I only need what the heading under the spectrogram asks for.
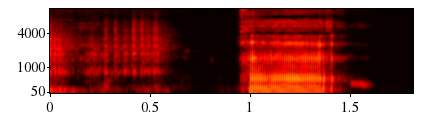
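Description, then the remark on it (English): A short rattle and clatter of dice tumbling across a hard surface, fairly quiet, rolled to predict a football match score, followed by a brief sustained vocal tone. “I'm going to let the dice do it again this week, but I'm going to do it a different way.”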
